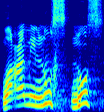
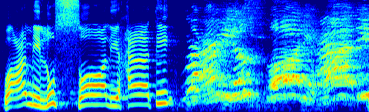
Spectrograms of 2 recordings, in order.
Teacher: نون کی آواز ناک میں جائے گی غلط ہو جائے گا · Shown in: first take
